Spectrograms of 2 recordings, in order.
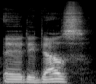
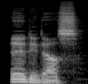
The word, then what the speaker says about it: Adidas: So, Adi Daz. So there you go, you've been pronouncing the name of the company wrong all these years. It's Adidas.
